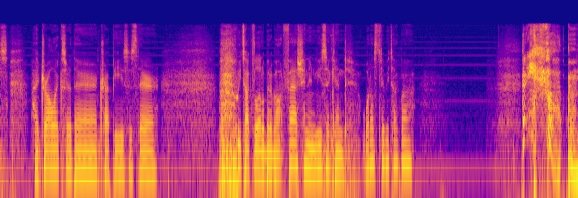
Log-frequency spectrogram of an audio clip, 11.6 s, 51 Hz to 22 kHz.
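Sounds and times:
speech: 0.1s - 3.3s, 4.7s - 8.4s
loud sneeze: 10.4s - 11.5s.

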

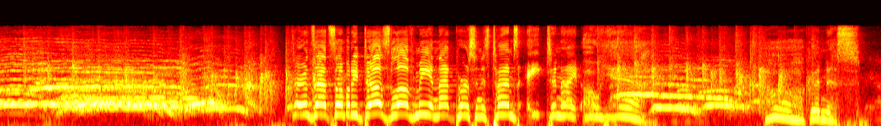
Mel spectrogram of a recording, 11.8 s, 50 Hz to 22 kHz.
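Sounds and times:
crowd cheering with whoops and yells: 0.0s - 4.1s, 7.9s - 10.8s
scattered clapping: 2.0s - 4.0s, 8.0s - 10.9s
speech: 4.3s - 8.8s, 10.2s - 11.5s.

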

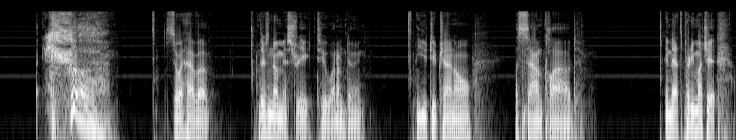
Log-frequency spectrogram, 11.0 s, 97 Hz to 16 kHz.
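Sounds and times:
person sneezing: 0.6s - 1.7s
speech: 1.0s - 1.6s, 2.5s - 3.2s, 3.8s - 5.6s, 6.2s - 8.8s, 10.0s - 11.0s.

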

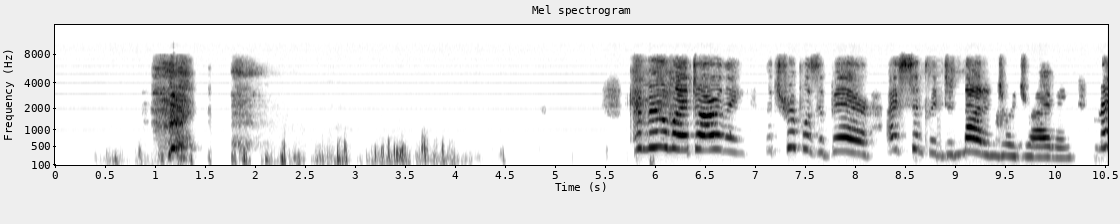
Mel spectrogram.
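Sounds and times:
low rough throat-clearing: 0.9s - 2.4s
man coughing: 1.0s - 2.2s
speech: 6.4s - 10.5s.

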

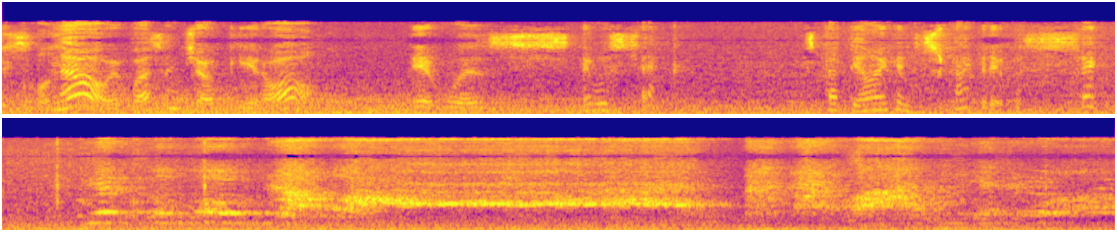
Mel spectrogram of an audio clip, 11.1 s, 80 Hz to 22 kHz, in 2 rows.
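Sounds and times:
low rumbling background: 0.0s - 11.1s
speech: 0.2s - 3.5s, 4.1s - 7.6s
rowdy group shouting and yelling at a secret society initiation ceremony: 5.9s - 11.1s
chant-like bellowing: 6.0s - 11.1s
screams: 6.0s - 11.1s.

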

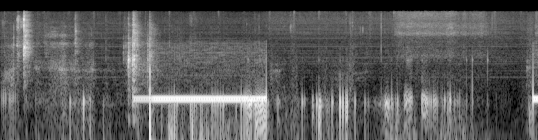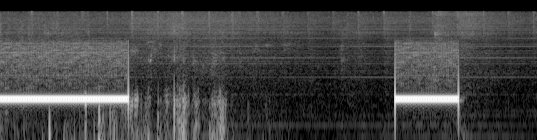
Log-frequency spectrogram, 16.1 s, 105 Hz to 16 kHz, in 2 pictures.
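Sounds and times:
telephone ringback tone on an outgoing call: 2.0s - 4.0s, 8.0s - 10.0s, 14.0s - 15.0s.

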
